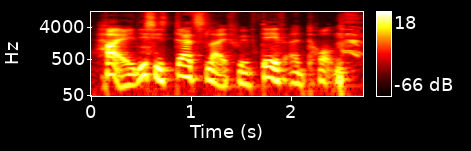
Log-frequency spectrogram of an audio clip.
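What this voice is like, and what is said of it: Put-on Romanian accent. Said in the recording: “in a Romanian accent ... That's very good. ... That was almost Chinese, actually.”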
